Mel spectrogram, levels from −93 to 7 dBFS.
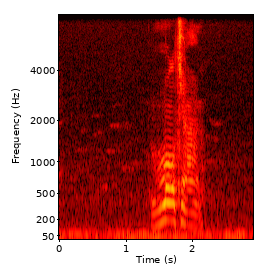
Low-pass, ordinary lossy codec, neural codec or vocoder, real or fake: none; none; none; real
